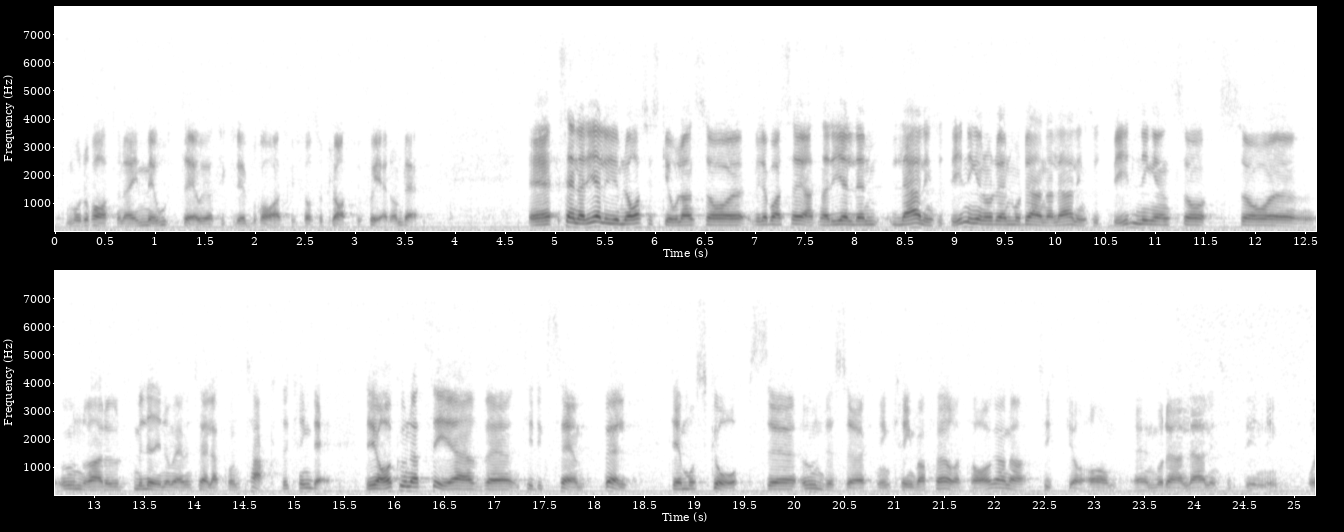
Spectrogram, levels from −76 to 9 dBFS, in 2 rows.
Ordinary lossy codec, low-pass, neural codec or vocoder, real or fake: Opus, 24 kbps; 7.2 kHz; none; real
